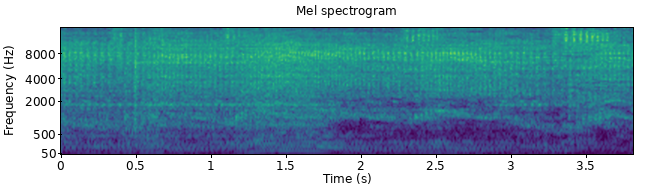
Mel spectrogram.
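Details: Hero Passion Pro BS6, a new bike that had a tik-tik engine noise, after the engine was opened and fixed: even, clean idle with no tapping heard; normal idle.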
